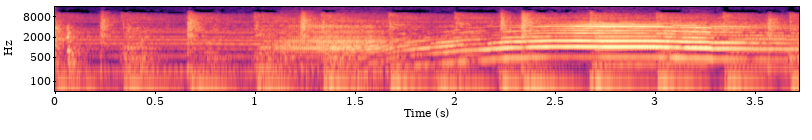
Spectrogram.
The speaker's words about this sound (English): The door creaked.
